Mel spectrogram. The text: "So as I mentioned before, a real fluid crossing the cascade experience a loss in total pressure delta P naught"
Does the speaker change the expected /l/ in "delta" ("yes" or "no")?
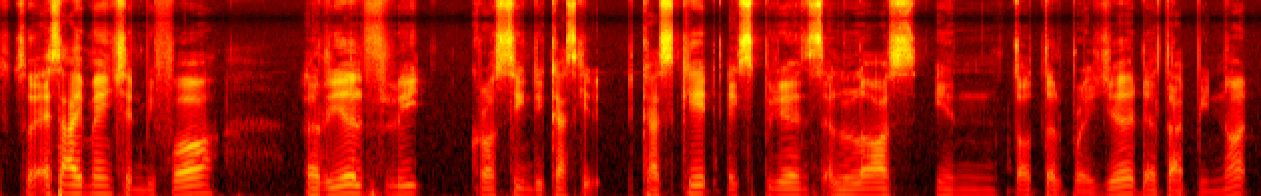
yes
